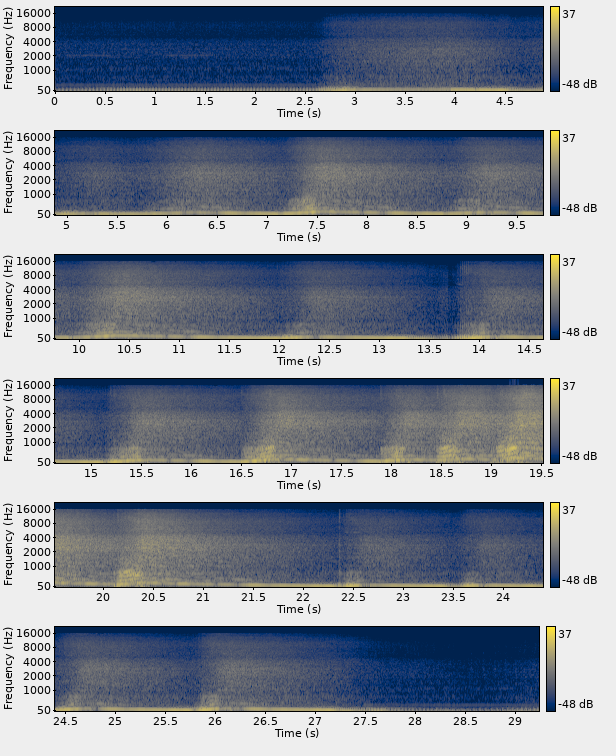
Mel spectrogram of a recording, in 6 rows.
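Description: Honda S2000's four-cylinder engine through a Tanabe Medallion Touring cat-back exhaust with dual mufflers, stock header and catalytic converter. It idles, then is revved in a long run of quick throttle blips, each rising and falling in about a second and reaching highest around the middle, and settles back to idle near the end.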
